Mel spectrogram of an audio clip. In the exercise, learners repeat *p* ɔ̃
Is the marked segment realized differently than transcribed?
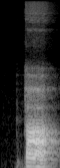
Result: no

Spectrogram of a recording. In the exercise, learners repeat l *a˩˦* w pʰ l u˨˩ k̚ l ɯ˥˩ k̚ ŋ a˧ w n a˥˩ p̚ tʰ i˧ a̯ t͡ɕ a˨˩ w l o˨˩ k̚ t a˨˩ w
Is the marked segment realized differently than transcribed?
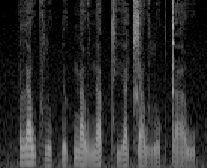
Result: yes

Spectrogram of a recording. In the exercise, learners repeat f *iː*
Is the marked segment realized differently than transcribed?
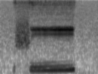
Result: no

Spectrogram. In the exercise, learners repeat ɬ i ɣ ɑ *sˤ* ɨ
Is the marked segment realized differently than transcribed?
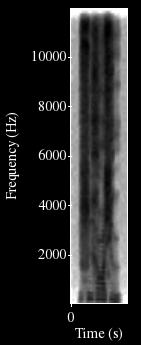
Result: yes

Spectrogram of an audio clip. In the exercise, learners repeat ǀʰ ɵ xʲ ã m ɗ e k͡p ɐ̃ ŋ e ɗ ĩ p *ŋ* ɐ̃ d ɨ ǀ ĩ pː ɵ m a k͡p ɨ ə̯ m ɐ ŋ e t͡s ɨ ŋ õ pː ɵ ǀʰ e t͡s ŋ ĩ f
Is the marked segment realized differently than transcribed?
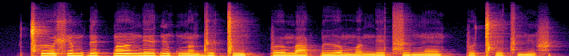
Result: no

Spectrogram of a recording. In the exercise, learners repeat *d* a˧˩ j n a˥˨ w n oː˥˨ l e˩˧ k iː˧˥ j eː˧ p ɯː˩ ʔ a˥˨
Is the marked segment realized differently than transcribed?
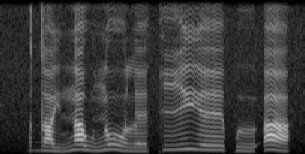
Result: no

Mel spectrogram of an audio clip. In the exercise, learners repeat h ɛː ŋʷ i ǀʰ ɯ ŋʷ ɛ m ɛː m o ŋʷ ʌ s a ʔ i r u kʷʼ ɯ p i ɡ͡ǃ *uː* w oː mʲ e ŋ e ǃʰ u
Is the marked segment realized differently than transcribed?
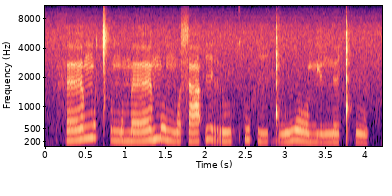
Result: yes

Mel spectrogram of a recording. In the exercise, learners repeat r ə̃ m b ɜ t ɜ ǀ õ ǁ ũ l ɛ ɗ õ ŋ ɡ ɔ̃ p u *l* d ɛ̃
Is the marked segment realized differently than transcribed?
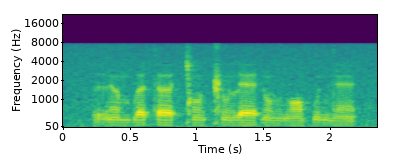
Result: yes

